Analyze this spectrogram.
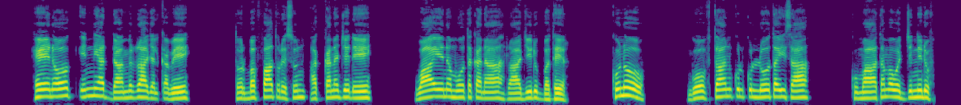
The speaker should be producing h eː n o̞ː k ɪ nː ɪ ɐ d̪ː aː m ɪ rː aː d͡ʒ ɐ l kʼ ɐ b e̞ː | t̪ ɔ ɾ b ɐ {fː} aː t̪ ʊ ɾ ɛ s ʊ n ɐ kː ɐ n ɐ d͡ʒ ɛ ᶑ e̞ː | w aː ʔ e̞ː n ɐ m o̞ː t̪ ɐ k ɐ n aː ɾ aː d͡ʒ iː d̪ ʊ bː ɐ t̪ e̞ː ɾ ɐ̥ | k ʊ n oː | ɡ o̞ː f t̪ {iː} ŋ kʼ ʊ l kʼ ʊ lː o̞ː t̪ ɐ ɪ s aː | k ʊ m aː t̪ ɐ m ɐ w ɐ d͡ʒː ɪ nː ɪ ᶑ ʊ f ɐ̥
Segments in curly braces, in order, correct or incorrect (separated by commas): correct, incorrect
